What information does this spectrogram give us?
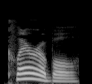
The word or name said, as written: clarabelle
